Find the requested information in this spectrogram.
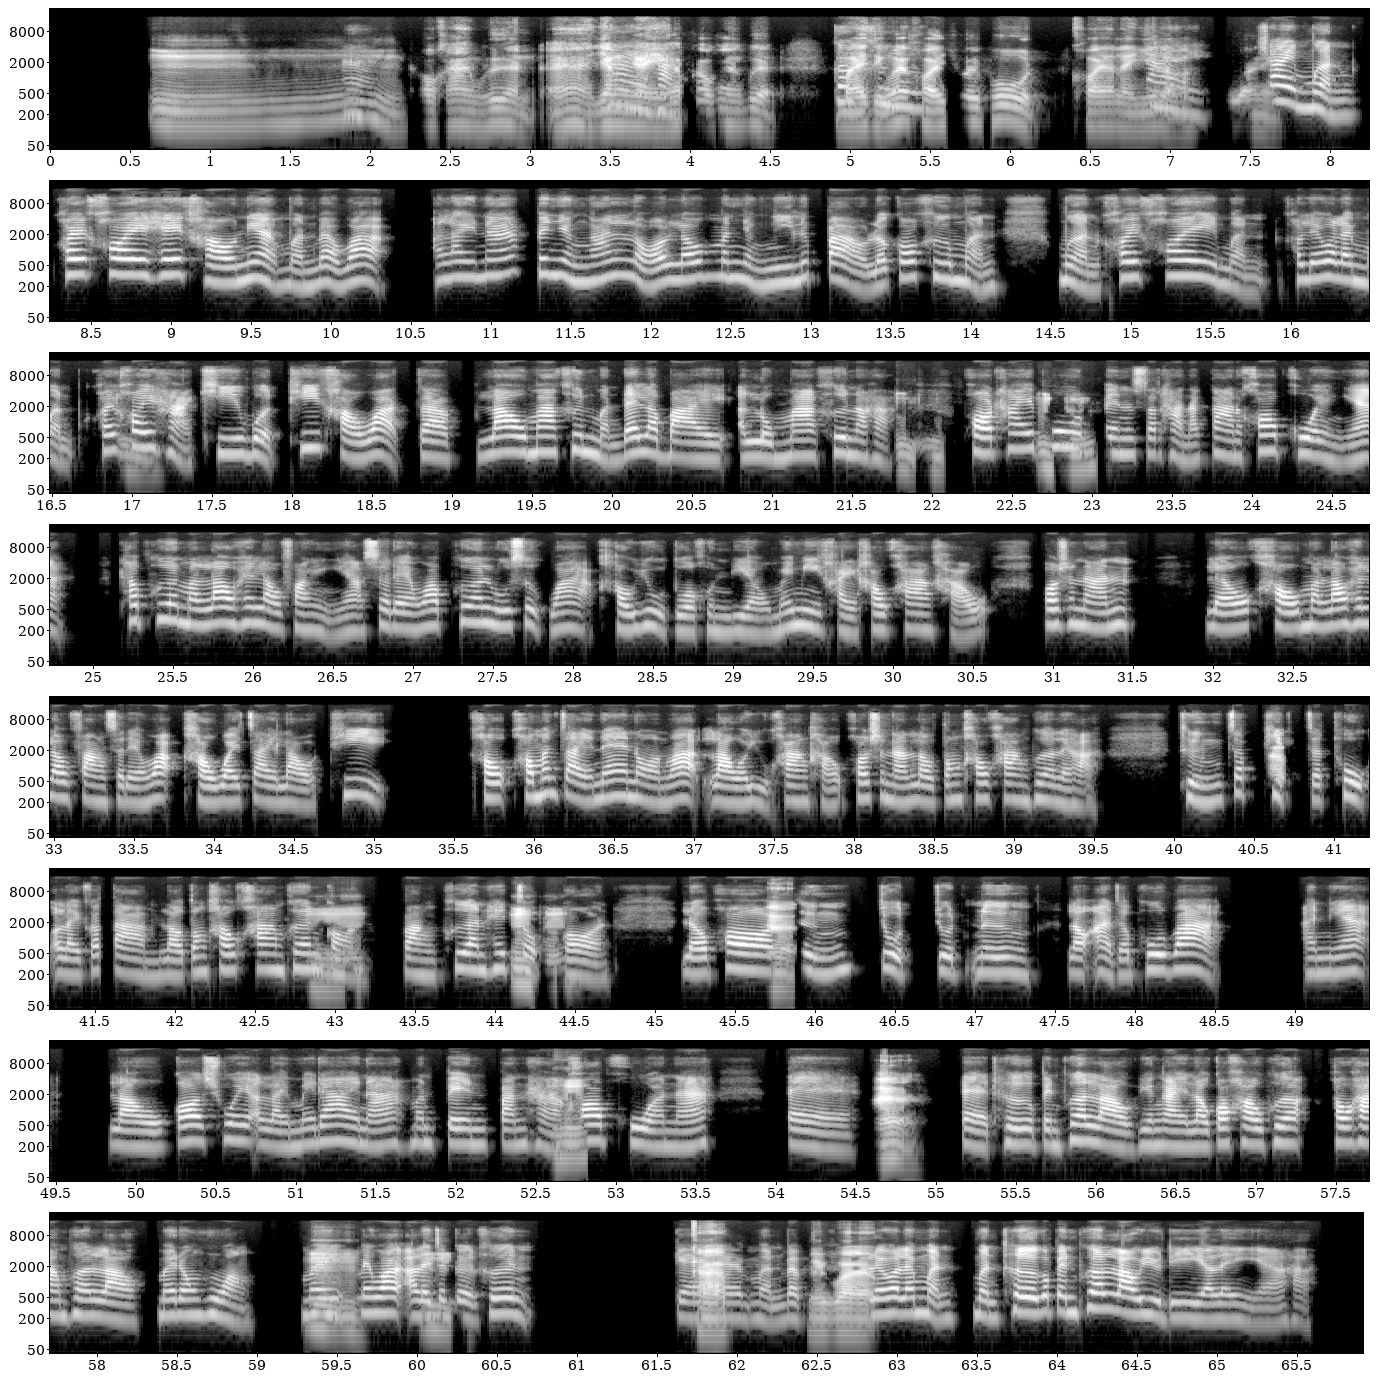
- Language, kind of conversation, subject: Thai, podcast, ทำอย่างไรจะเป็นเพื่อนที่รับฟังได้ดีขึ้น?
- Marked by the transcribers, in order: drawn out: "อืม"; other noise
